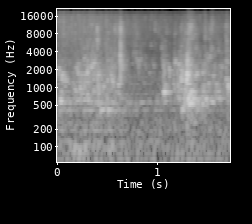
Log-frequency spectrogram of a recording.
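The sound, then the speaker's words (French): Water splashing as it is poured over the body from small buckets at the showers beside bathing pools before a bath, a continuous hissing wash with a few brief, louder splashes. “On prend deux petits seaux, l'un pour se laver le visage, l'autre pour s'asperger d'eau.”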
